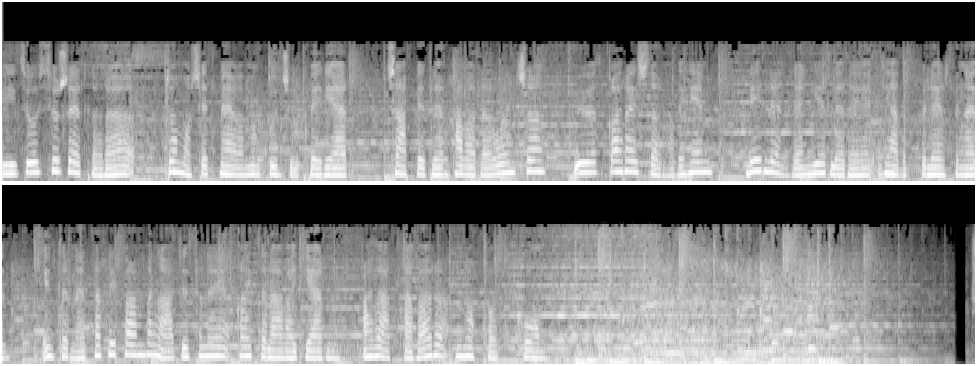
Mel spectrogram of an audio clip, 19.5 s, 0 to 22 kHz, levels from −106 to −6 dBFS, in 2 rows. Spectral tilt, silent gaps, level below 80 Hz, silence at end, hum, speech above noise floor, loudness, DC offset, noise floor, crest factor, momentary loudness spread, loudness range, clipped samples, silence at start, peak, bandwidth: -6.5 dB/octave; none; -24 dBFS; 0 s; none; 25 dB; -12 LUFS; under 0.1%; -37 dBFS; 12 dB; 4 LU; 1 LU; under 0.1%; 0 s; 0 dBFS; 8.8 kHz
